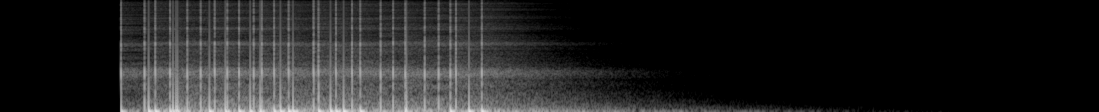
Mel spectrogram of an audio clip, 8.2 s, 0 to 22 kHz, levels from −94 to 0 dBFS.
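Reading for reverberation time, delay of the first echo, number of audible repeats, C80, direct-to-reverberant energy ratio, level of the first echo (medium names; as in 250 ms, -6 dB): 2.3 s, no echo, no echo, 13.0 dB, 11.0 dB, no echo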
